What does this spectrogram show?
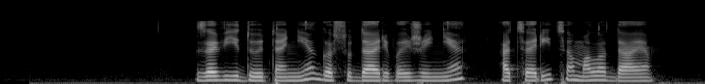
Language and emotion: Russian, neutral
